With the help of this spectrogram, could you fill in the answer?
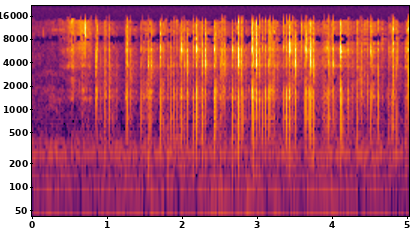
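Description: Long nails scratch and tap across a small, flat, solid wooden "Grateful" sign with white painted lettering, held close. Dense, irregular dry clicks and short scrapes come in quick bursts over a faint low hum, each one crisp and bright with almost no ring.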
